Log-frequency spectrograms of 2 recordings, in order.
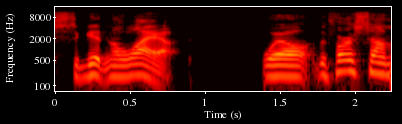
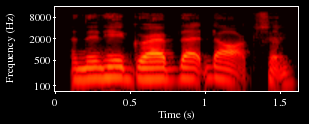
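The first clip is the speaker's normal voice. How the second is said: usual speaking voice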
